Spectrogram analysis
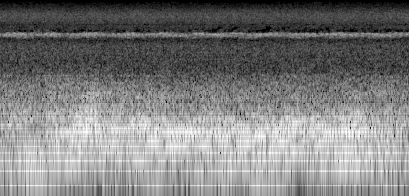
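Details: Cicada calling at night in winter in a Florida back yard: a steady, unbroken high whine holding one pitch throughout, over a broad low rumble that may be distant traffic or aircraft.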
